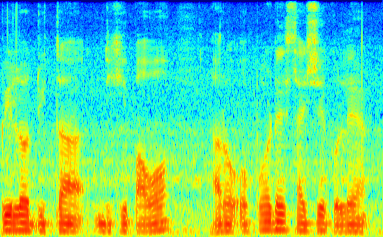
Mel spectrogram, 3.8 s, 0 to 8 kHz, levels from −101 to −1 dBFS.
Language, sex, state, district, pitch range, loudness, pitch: Nagamese, male, Nagaland, Dimapur, 80-95 Hz, -18 LUFS, 90 Hz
